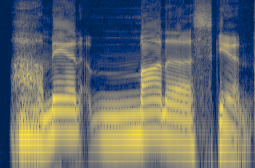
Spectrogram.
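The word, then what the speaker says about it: Måneskin: It's Mana Skin. It's spelled like main skin.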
